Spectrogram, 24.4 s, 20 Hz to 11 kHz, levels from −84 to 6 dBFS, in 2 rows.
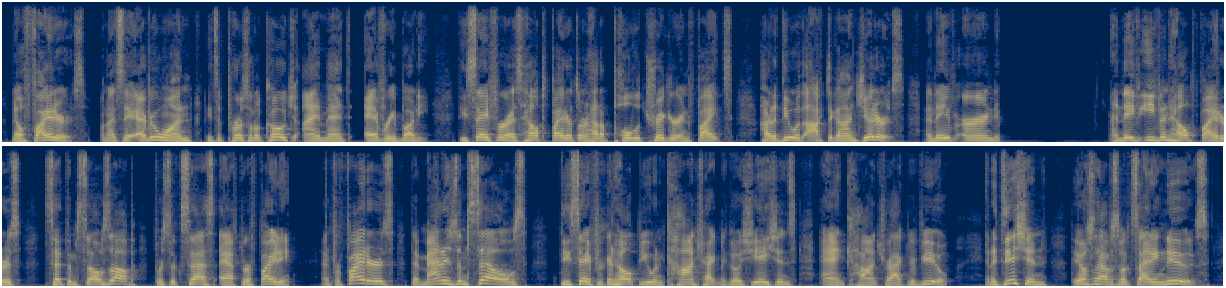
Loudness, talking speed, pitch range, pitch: -19 LUFS, 170 wpm, 160-200 Hz, 180 Hz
